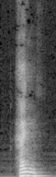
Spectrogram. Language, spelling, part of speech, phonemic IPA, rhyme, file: Dutch, heng, noun, /ɦɛŋ/, -ɛŋ, Nl-heng.ogg
- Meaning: moving leaf of a hinge, affixed to the moving part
